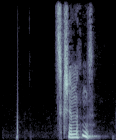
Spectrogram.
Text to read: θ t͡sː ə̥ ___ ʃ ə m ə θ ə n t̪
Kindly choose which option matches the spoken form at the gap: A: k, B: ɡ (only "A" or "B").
A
